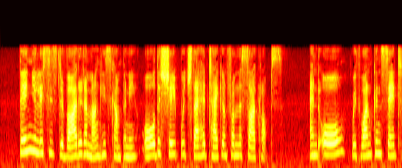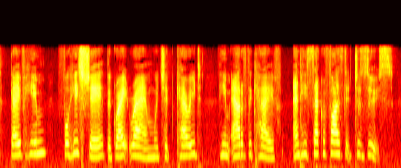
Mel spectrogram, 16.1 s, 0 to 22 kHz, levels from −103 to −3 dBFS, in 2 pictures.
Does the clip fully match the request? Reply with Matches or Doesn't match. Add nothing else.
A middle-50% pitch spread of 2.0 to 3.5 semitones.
Matches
